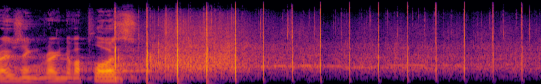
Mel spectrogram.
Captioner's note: audience applauding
